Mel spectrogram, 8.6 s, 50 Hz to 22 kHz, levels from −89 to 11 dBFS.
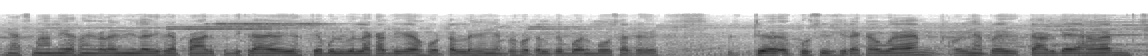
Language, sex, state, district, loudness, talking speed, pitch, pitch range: Hindi, male, Haryana, Rohtak, -17 LUFS, 265 wpm, 135 Hz, 130-135 Hz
